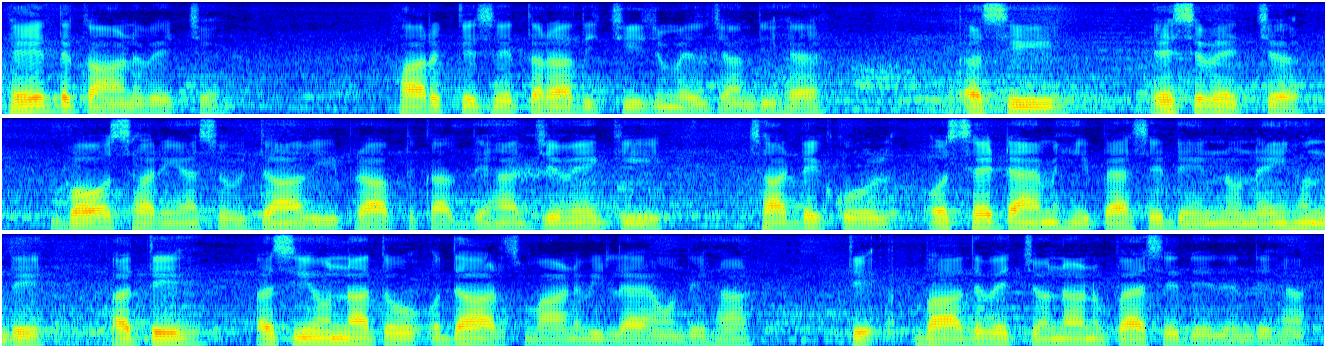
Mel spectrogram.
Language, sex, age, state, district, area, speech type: Punjabi, male, 18-30, Punjab, Firozpur, rural, spontaneous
